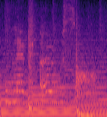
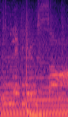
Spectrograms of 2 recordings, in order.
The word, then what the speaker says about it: Leviosa: Besides, you're saying it wrong. It's Leviosa. Not Leviosa.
